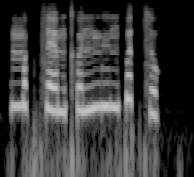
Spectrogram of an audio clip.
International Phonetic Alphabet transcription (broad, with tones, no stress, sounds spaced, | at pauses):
m ɐ˧ k̚ t͡s ɛː˨ m kʰ ɵ˨˧ n m yː˧ ŋ p ɐ˥ t̚ t͡s ʊ˨ k̚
